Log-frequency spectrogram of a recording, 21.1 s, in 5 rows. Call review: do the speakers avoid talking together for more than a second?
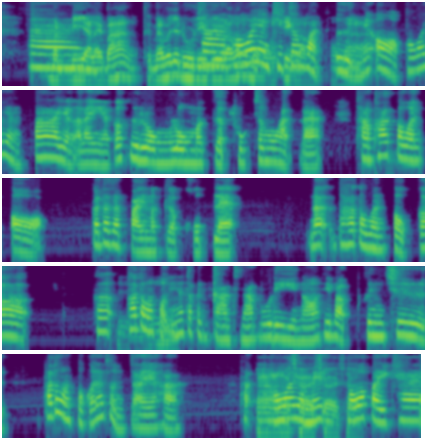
No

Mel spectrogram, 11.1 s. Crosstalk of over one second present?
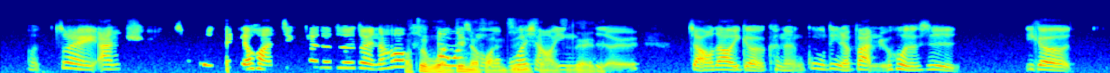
Yes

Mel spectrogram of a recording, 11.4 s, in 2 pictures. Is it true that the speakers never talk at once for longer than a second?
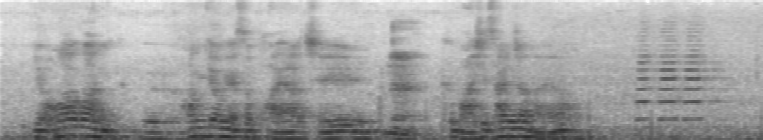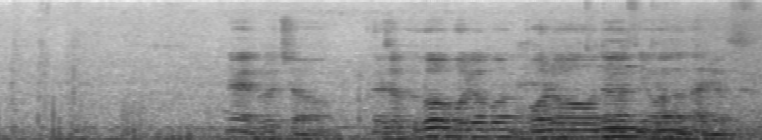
No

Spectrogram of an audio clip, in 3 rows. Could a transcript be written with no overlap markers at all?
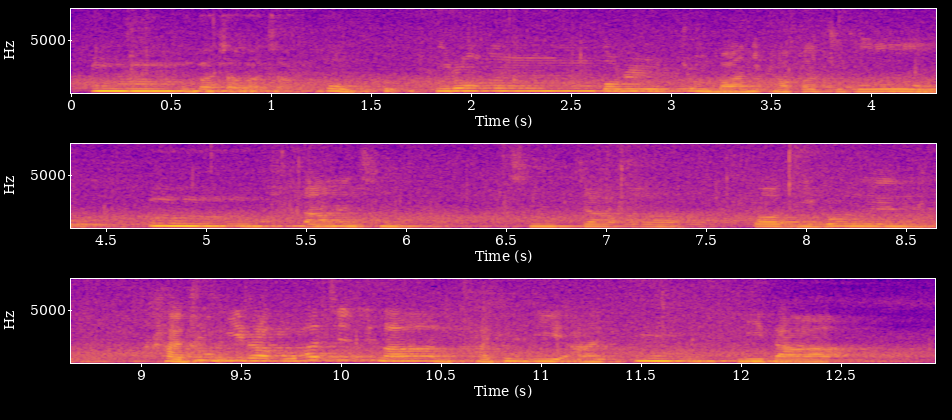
Yes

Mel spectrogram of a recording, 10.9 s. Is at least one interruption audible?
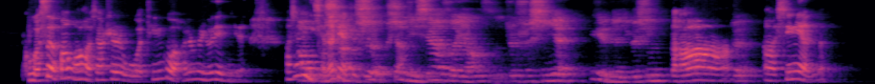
Yes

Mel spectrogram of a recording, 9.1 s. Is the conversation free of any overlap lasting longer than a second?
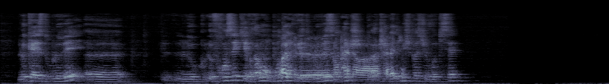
No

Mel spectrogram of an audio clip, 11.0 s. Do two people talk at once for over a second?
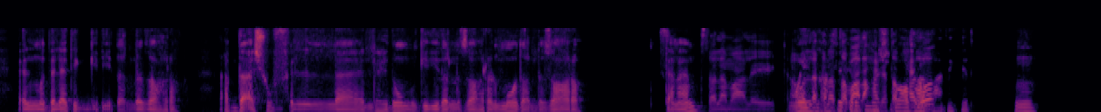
Yes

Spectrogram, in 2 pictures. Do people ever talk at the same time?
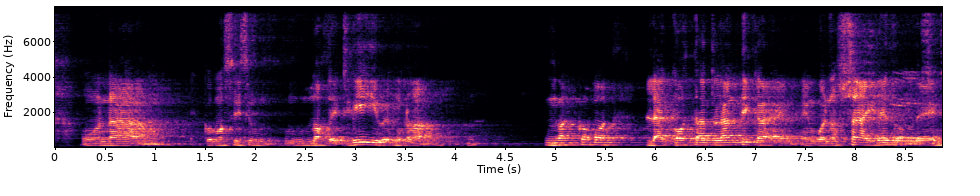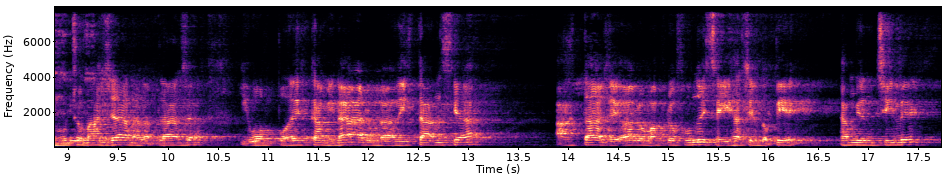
Yes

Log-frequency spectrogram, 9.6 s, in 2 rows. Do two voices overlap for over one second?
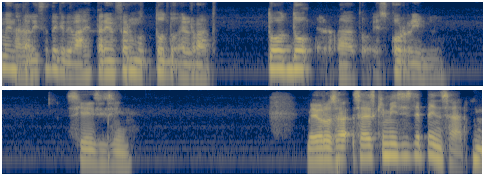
No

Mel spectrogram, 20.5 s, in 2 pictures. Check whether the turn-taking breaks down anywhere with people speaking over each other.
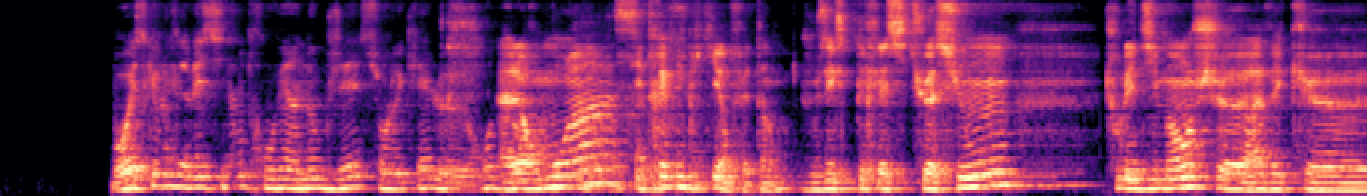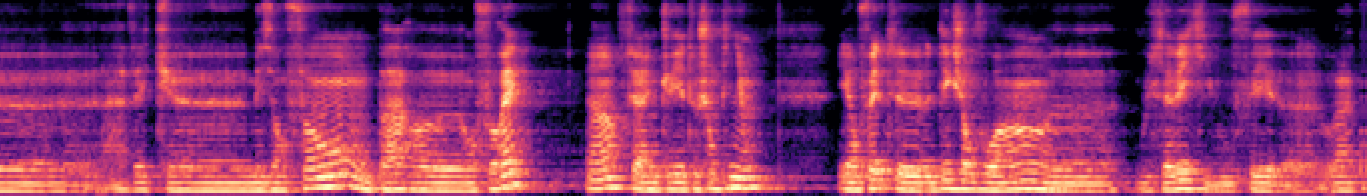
Yes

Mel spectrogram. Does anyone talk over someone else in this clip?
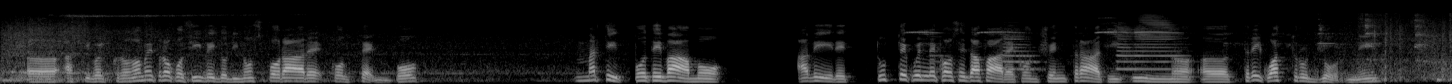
No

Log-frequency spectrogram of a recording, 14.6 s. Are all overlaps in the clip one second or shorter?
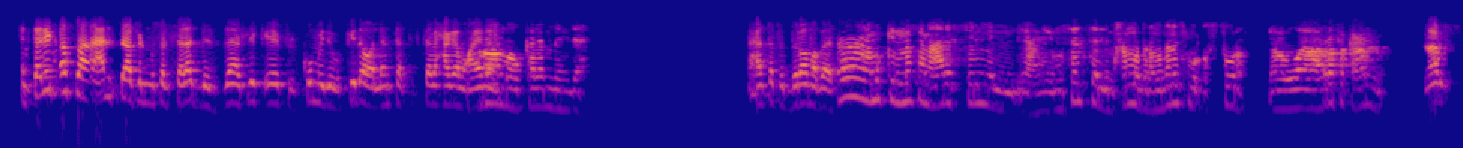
Yes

